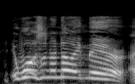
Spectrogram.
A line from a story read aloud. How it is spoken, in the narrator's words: I shrieked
